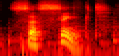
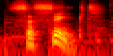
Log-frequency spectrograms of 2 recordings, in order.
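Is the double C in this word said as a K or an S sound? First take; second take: S; S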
